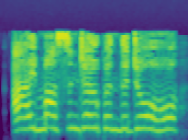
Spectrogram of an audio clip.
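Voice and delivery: put-on high, anxious young girl's cry. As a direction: cry it out high, like a worried girl.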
